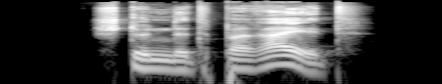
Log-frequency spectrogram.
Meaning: second-person plural subjunctive II of bereitstehen
- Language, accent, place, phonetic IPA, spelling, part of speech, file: German, Germany, Berlin, [ˌʃtʏndət bəˈʁaɪ̯t], stündet bereit, verb, De-stündet bereit.ogg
